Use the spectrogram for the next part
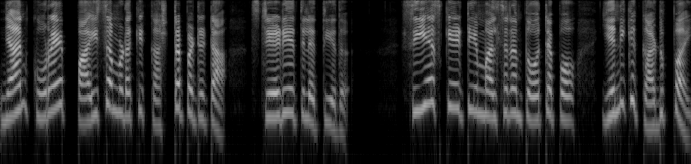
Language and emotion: Malayalam, angry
